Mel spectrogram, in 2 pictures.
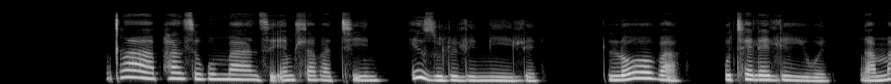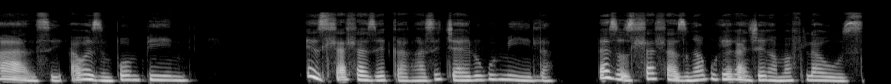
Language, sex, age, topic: North Ndebele, female, 25-35, health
